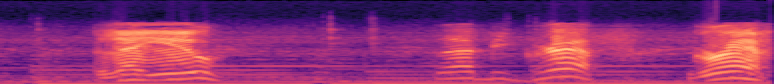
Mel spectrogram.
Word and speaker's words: Griff: a Skype user named Griff, who Ghost initially mispronounces as Grife.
